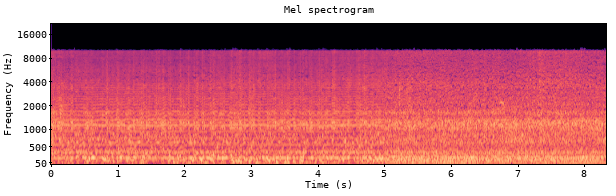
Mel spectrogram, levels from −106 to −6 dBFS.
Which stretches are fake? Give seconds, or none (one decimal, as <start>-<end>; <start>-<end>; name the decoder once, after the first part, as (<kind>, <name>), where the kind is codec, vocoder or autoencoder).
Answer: 0.0-5.0 (vocoder, Vocos)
